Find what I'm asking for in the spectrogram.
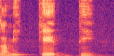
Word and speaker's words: amichetti: Amichetti é amiguinhos. Repita em voz alta. Ó, amichetti. Pronúncia por do ti aqui.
